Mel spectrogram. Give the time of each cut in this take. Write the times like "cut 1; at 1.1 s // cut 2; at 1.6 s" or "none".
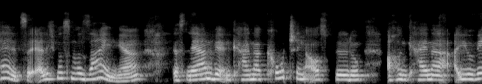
none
